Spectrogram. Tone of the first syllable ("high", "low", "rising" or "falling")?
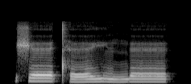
high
